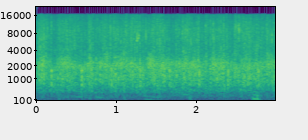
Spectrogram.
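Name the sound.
audience applauding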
